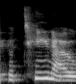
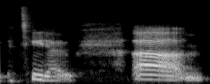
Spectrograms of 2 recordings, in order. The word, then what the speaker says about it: Petito: like written articles like say her name correctly she called her gabby patino like several times before she called her gabby petito so she posted this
